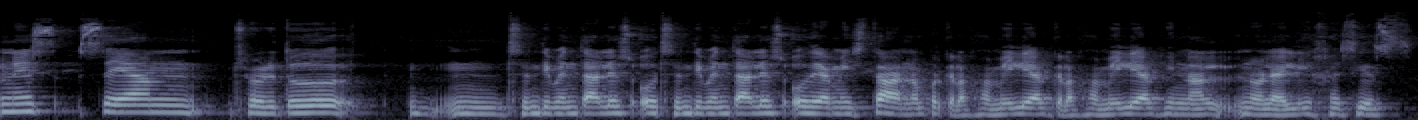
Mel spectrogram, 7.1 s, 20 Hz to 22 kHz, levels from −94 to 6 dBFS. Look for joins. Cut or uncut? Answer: cut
